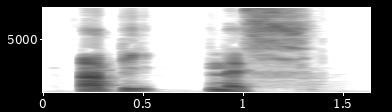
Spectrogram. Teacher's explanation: we're going to stress on the end so Happyness so I'm putting an apost here to indicate that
